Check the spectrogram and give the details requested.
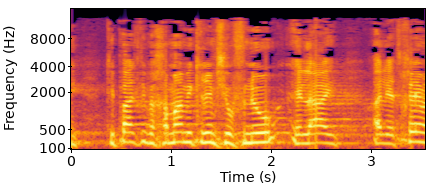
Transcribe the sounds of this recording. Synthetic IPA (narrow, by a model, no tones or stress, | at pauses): t̪ipalt̪ibeχamamikʁimʃeofnuelaj | aljad̪χe̞m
